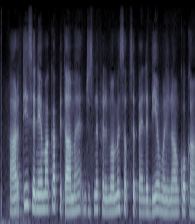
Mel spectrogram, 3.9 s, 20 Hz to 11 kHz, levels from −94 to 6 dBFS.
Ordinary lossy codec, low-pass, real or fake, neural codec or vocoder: MP3, 96 kbps; 9.9 kHz; fake; codec, 24 kHz, 0.9 kbps, WavTokenizer, large speech release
